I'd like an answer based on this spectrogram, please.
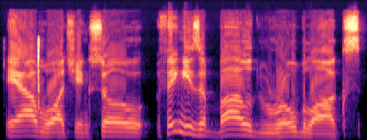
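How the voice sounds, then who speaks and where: A man's voice: mid-range voice, slow, a little hiss or hum. A man from Russia calling in to a casual chat. He speaks bluntly and informally in a mid-range voice, happy to correct the host and let a curse slip. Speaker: caller.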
